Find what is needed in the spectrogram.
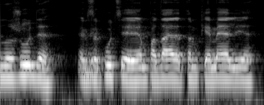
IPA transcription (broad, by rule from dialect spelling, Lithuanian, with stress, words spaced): nʊˈʒuːdʲɛ ɛɡzʲɛˈkuːt͡sʲɪjɛ ˈjɛm pɐˈdɑːrʲɛ ˈtɐm kʲɛˈmʲæːlʲɪjɛ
